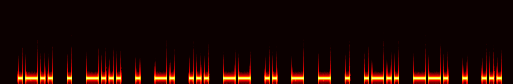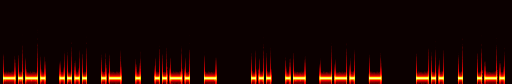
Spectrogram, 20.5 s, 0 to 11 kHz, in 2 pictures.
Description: Morse code, heard as a keyed tone, about 16 wpm, 800 Hz. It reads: LEBENSMITTELGESCHAEFT SAGT DER
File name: Morsekurs / Witze / Witz 02. Juni 2026 70 F80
